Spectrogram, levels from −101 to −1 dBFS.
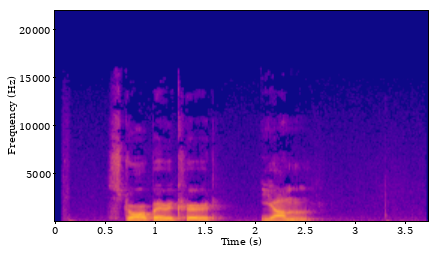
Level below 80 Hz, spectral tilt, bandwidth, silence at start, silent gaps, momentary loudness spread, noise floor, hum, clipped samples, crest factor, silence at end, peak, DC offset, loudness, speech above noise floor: -60 dBFS; -7 dB/octave; 14 kHz; 0.55 s; none; 15 LU; -66 dBFS; none; under 0.1%; 20 dB; 1.15 s; -8 dBFS; under 0.1%; -25 LUFS; 41 dB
